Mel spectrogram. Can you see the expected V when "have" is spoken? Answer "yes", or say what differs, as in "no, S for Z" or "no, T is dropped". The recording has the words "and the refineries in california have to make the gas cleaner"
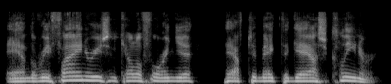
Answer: no, F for V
